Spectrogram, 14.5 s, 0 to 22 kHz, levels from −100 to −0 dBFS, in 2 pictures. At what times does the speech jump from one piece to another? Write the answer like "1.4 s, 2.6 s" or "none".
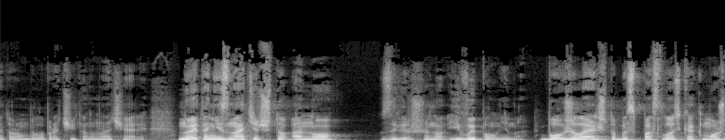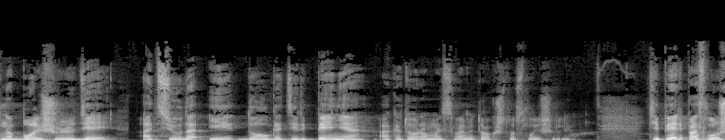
5.3 s, 8.5 s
